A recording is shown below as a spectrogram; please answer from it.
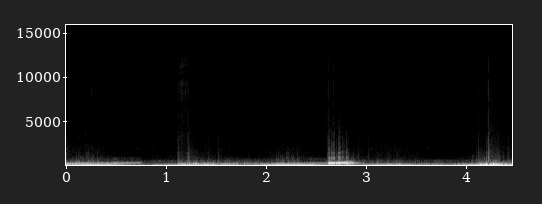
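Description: Live electronic noise music from a self-made electronic instrument: a steady low drone under pitched tones that glide and swoop up and down every second or so, with short crackling noise bursts about a second in and near three seconds, the second one louder.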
